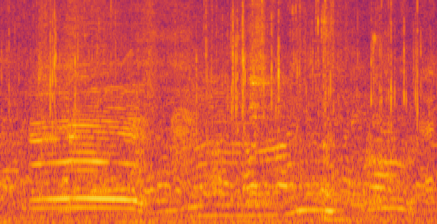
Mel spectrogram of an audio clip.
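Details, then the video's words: Cattle at Manjeri market, where buffalo calves and cows are on sale. A loud, drawn-out harmonic moo is followed by three shorter, lower lowing calls, with a steady market hubbub behind. "ഇണ്ണിയുടെ പോത്ത് കുട്ടികളും പശുക്കളും...മഞ്ചേരി ചന്തയിൽ"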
